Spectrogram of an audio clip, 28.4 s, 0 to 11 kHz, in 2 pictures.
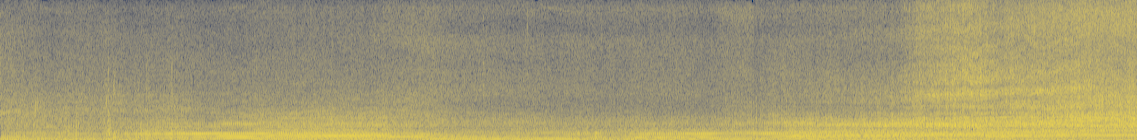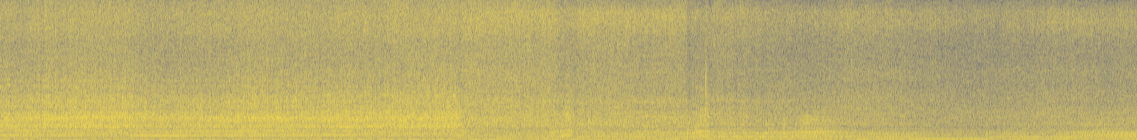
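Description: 2022 Shelby GT500's supercharged 5.2-litre V8 heard from inside the cabin under hard acceleration. The revs climb and drop at a gearshift about five seconds in, then rise in a long steady pull. About three-quarters of the way through they fall away with a few quick rises and falls, and near the end they climb again.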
